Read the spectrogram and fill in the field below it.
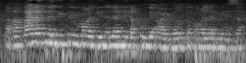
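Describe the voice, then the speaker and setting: High-voiced woman pastor in an echoey hall. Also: quick pace, dark tone, slight background noise. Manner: emotional, mixes English into her talk. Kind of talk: testimony sermon. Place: church hall. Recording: very echoey, from far off.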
